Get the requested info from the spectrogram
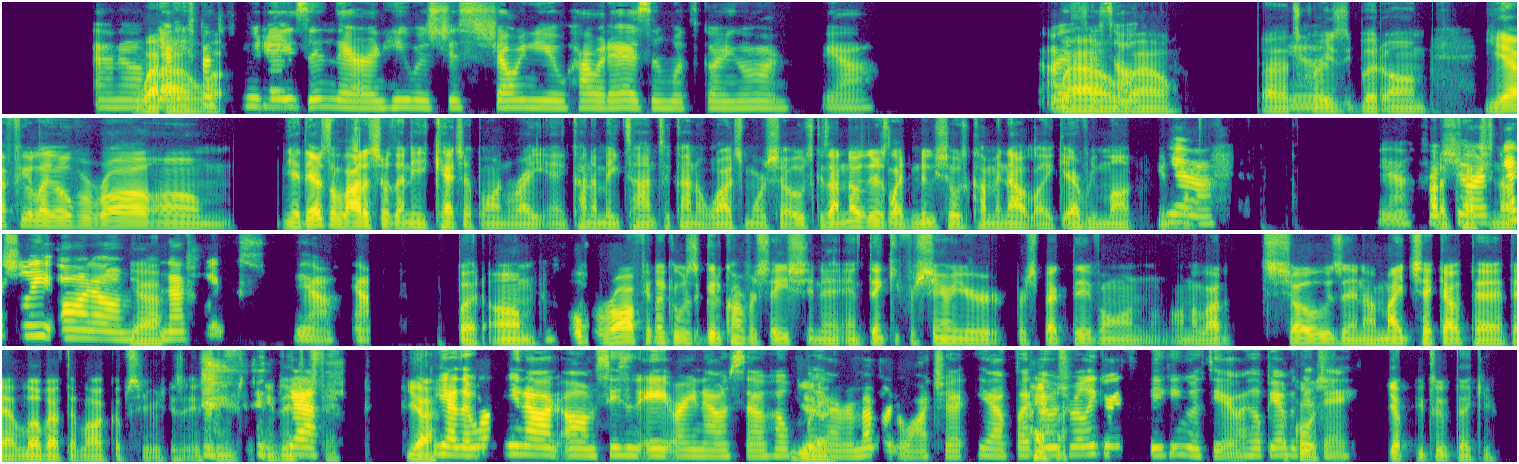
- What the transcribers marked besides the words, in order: tapping; other background noise; laugh; chuckle
- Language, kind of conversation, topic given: English, unstructured, What was the last show you binge-watched, and why did it hook you?
- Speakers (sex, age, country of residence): female, 45-49, United States; male, 20-24, United States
